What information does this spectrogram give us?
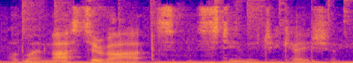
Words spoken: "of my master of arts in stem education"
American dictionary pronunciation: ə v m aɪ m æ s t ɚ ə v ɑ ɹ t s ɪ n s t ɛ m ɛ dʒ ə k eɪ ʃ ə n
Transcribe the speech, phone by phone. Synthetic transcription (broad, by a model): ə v m aɪ m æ s t ɚ ə v ɑ ɹ t s ɪ n s t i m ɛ dʒ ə k eɪ ʃ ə n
